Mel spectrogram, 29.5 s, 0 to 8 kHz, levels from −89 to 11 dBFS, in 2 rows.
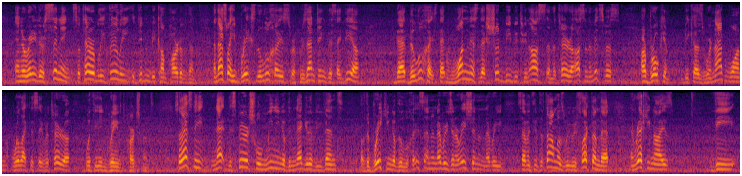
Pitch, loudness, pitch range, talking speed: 175 Hz, -18 LUFS, 150-205 Hz, 180 wpm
